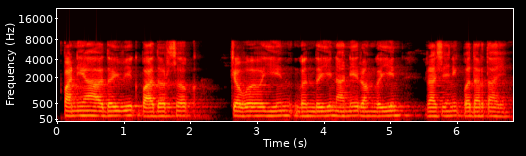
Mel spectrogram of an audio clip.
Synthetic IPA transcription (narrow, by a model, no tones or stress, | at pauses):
panijaəd̪əjʋiːkbad̪əɾɕək | t͡ɕəʋəjiːnɡənd̪əjiːnaniɾəŋɡəjiːnɾasajnik̚pəd̪aɾt̪ʰaɦe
